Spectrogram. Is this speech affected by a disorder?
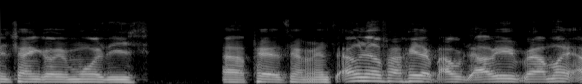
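Yes: cerebral palsy; caused by stroke at birth.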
